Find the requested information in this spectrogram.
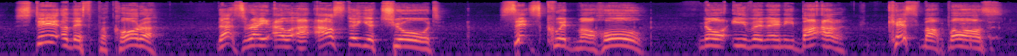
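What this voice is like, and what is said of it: Put-on accent. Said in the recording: “I was listening to your accent ... I'll do it with a non-accent”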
